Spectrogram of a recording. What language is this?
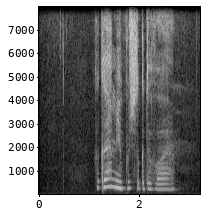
Russian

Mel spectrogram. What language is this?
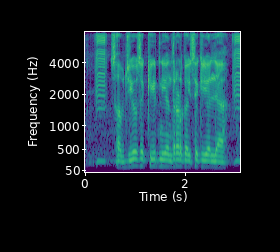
Bhojpuri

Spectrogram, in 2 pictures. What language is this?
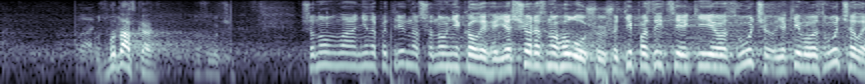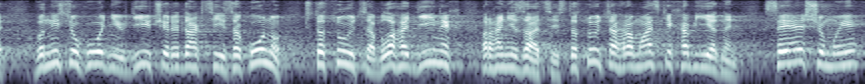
Ukrainian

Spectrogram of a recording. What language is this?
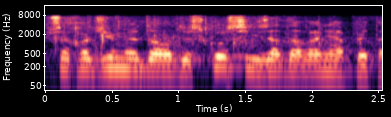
Polish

